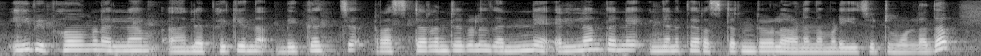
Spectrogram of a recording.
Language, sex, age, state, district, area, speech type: Malayalam, female, 30-45, Kerala, Alappuzha, rural, spontaneous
